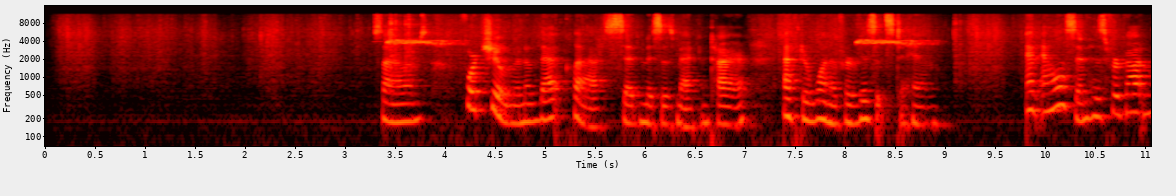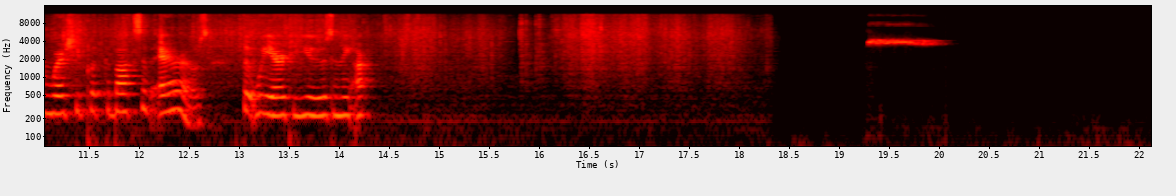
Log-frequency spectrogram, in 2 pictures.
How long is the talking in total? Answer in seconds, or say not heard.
10 s.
